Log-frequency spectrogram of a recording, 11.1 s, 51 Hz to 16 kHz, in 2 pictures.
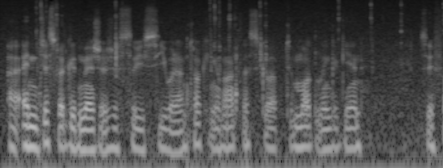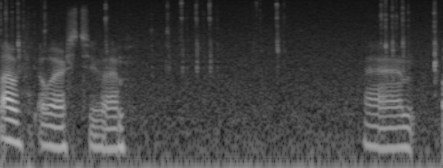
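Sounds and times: computer keyboard typing: 2.4 - 3.4, 4.1 - 6.2, 6.8 - 9.2, 10.2 - 11.0.

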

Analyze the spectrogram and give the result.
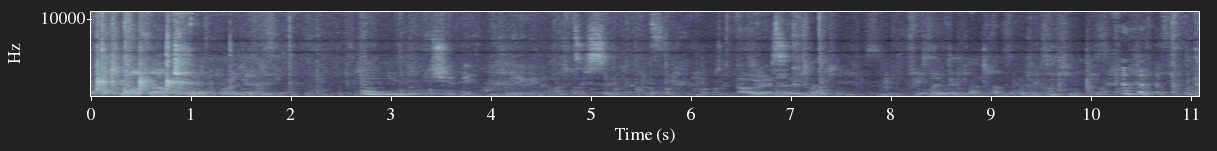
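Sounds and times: low talk in room: 0.0 - 11.0
ukulele chord strummed: 2.7 - 3.9.

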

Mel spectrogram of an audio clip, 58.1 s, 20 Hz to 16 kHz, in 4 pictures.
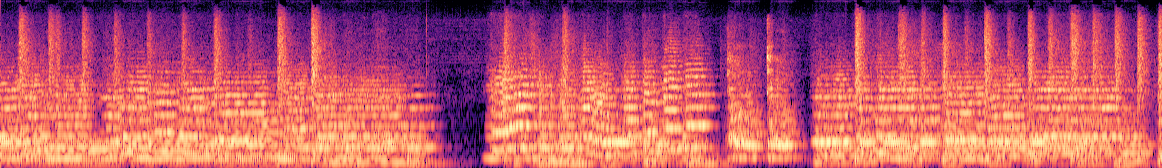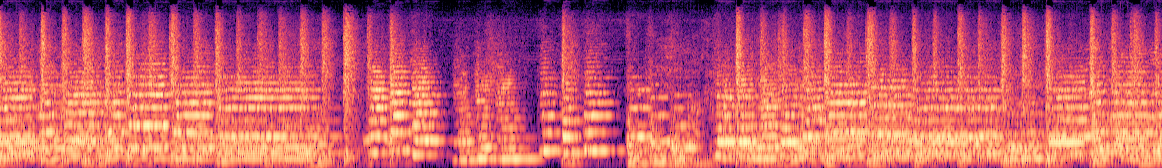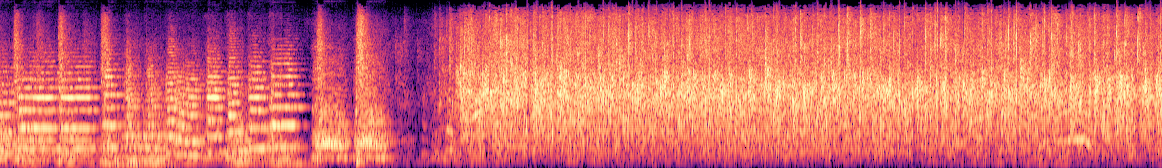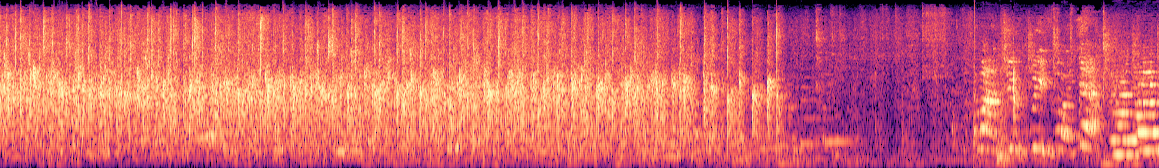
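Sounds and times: orchestra playing: 0.0 - 34.1, 35.4 - 55.4, 57.1 - 58.0
audience applause: 34.4 - 53.6.

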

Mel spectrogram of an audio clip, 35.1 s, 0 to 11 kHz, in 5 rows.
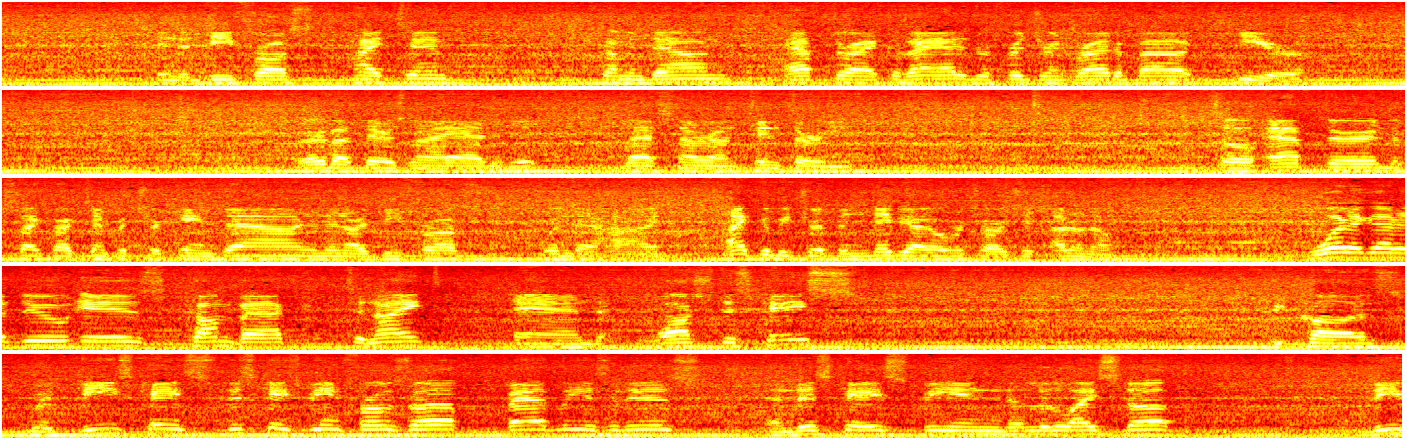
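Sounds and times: machinery humming: 0.0 - 35.0.

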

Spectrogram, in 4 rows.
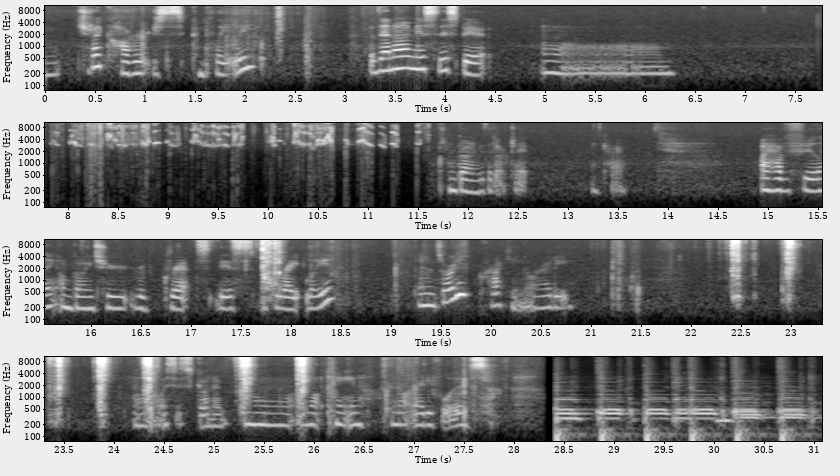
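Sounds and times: person speaking: 0.0 - 2.2, 24.2 - 27.9
sped-up squeaky chatter: 7.7 - 11.6
duct tape scratching: 7.7 - 11.8, 25.2 - 26.0.

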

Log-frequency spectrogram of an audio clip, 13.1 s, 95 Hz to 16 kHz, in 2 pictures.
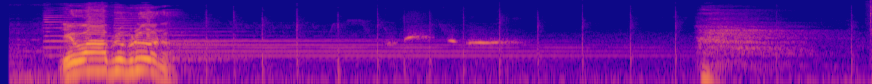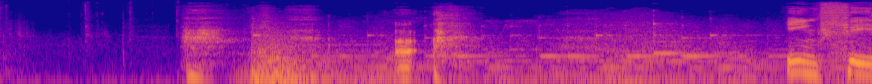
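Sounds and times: footsteps down a staircase: 1.4 - 7.8.

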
